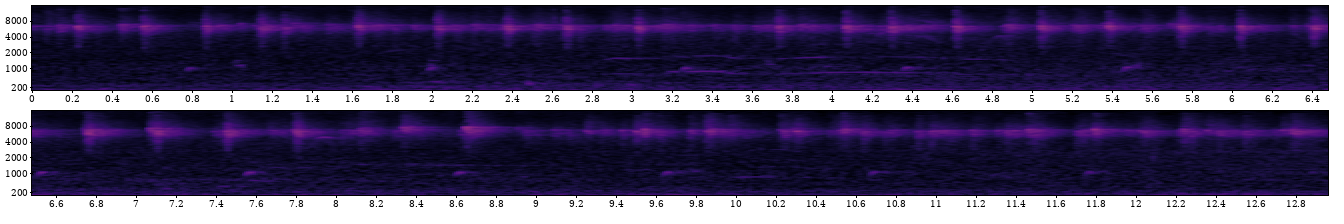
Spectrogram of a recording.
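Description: Faint tropical forest ambience: a steady, high insect chorus pulsing rapidly, with scattered short bird calls and a few longer whistled glides.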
